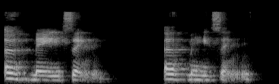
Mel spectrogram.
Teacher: The M only occurs in the one syllable, not both. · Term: masc style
